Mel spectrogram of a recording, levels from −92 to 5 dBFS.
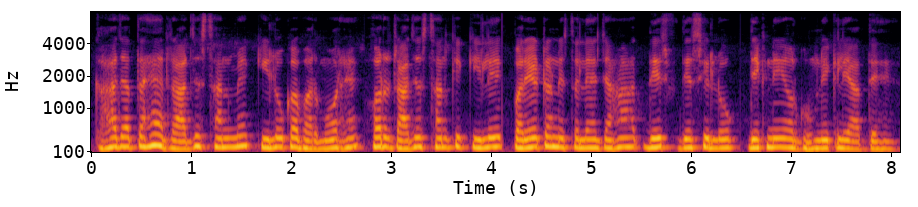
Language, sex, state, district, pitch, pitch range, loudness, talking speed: Hindi, male, Rajasthan, Nagaur, 185 Hz, 175-195 Hz, -14 LUFS, 205 wpm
